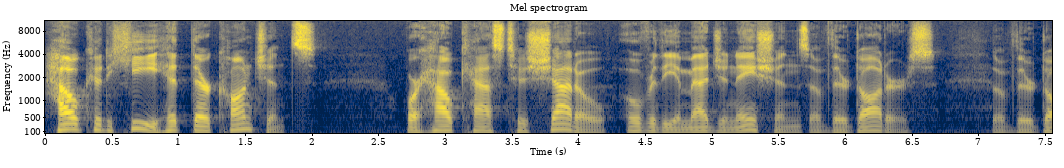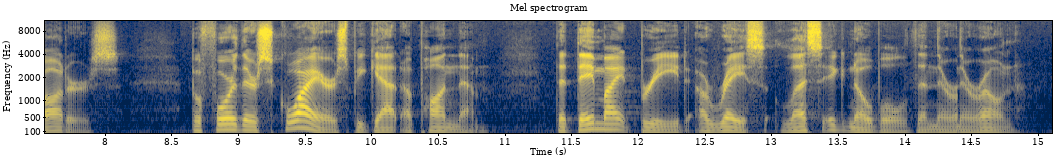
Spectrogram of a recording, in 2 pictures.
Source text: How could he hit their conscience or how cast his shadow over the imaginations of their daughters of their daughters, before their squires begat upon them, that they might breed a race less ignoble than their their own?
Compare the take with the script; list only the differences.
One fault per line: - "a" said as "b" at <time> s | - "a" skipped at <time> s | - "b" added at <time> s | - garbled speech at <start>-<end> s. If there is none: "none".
none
